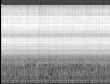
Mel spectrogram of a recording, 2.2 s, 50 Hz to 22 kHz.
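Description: AC TIG welding arc on aluminum from a Lincoln Square Wave TIG 200, a steady high-pitched buzz.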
